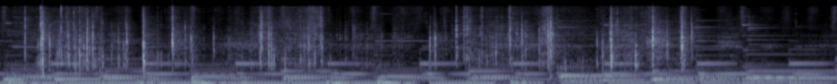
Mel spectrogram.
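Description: Background music with a steady melody, over which paper crinkles and crackles repeatedly as a baby handles a paper card.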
